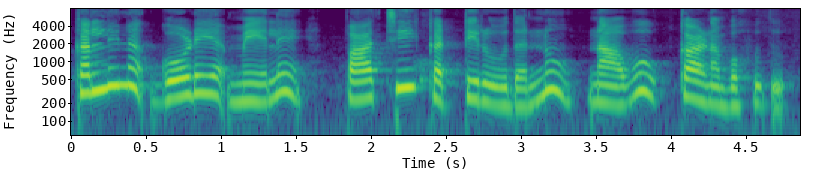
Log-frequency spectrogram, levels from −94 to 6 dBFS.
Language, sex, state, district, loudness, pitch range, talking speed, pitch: Kannada, female, Karnataka, Bangalore, -15 LUFS, 215-315 Hz, 85 wpm, 250 Hz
